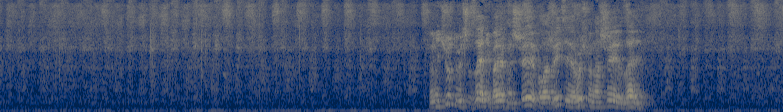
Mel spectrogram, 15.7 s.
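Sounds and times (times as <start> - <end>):
rapid bhastrika bellows yoga breathing through the nose: 0.0 - 15.6
speech: 8.6 - 13.0.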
